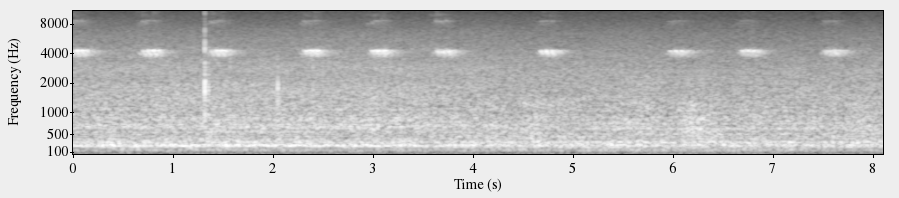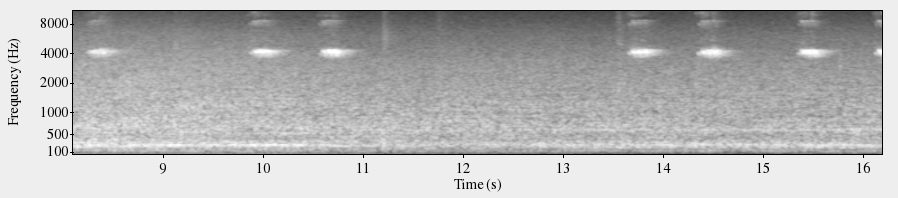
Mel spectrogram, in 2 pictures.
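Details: A cricket calls inside an apartment washroom around 9:05 at night, September 8, 2024, giving about twenty brief high chirps, often in pairs, at an uneven pace with pauses, over a constant background hiss and a couple of faint clicks.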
